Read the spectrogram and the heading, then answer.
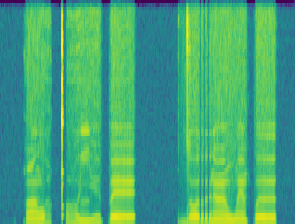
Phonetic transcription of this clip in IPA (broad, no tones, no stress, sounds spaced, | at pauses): q ɛ̃ lˠ ɛ̤ qʼ ɔ̤ lʲ ɛ̤ p ɛ | d ɔ r œ̃ w ɛ̃ p ə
